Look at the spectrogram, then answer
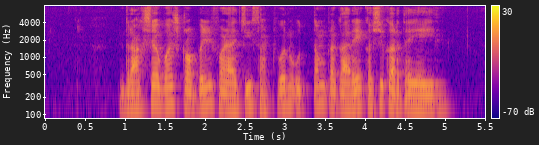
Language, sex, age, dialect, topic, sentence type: Marathi, male, 18-24, Northern Konkan, agriculture, question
